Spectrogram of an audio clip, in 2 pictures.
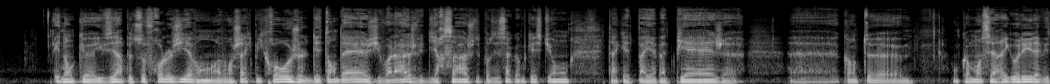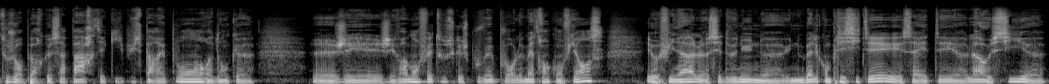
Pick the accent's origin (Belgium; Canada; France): France; Paris, Île-de-France; accent: Parisian; moi j'ai un accent un peu parisien, je parle un peu vite.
